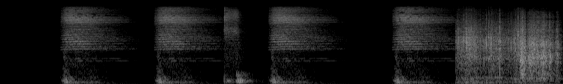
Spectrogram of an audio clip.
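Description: Sharp whooshing game sound effects play in quick bursts.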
